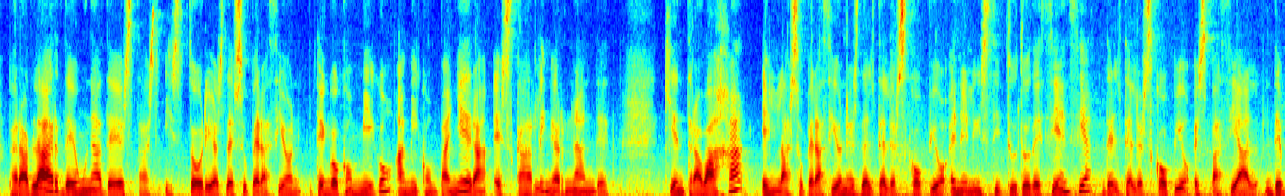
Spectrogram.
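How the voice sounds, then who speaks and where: A woman engineer hosting an interview, speaking in a measured, scripted way. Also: low voice, a little hiss or hum. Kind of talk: hosted interview.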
